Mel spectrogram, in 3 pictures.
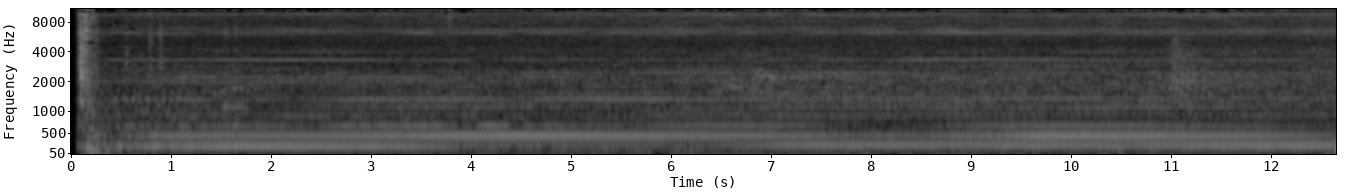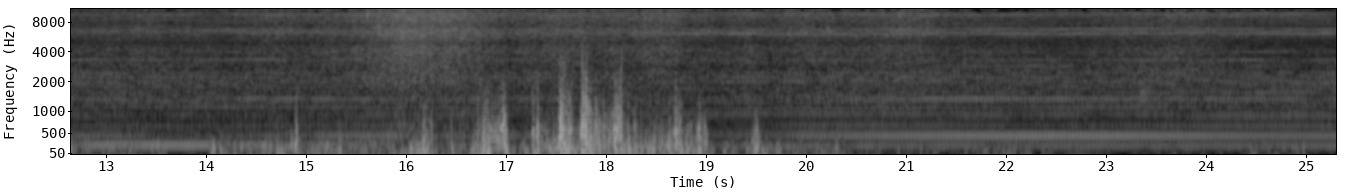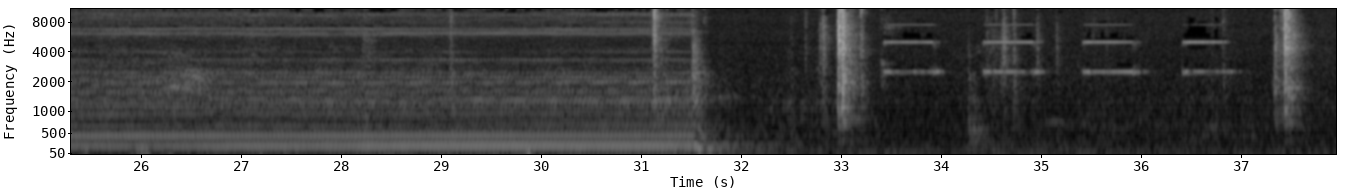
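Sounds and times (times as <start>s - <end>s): lift humming: 0.0s - 37.9s
short electronic beeps: 33.4s - 37.1s.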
